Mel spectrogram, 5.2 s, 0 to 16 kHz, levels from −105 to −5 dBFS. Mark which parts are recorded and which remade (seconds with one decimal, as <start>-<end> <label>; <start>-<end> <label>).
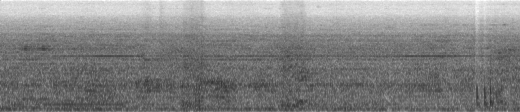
0.0-1.4 recorded; 1.4-2.0 remade; 2.0-5.2 recorded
